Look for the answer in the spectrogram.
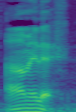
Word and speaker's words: Amalek: Amalek. That's how you actually pronounce it.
